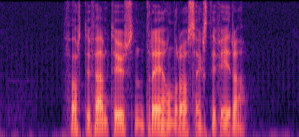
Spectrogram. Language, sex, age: Norwegian, male, 25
